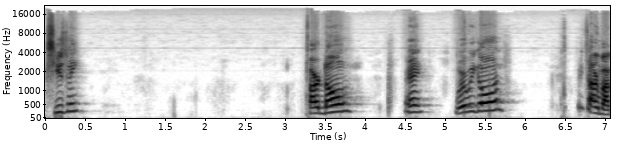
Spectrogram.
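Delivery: bewildered, caught off guard, rapid-fire delivery. Retelling God's call to Moses, voicing Moses: voicing Moses. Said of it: "And Moses is like".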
